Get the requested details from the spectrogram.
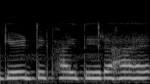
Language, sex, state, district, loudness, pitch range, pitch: Hindi, female, Bihar, Araria, -28 LUFS, 285-295 Hz, 290 Hz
